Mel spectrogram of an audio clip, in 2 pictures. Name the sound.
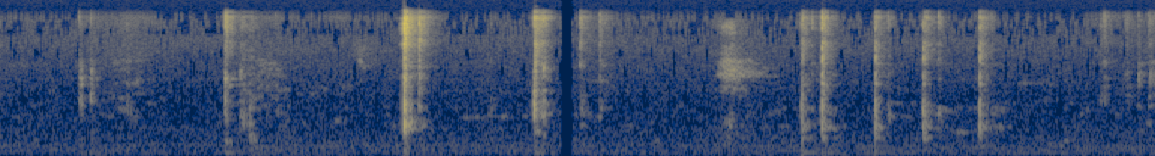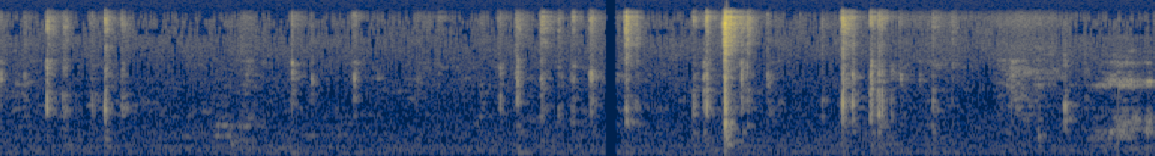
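typing code on a computer keyboard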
